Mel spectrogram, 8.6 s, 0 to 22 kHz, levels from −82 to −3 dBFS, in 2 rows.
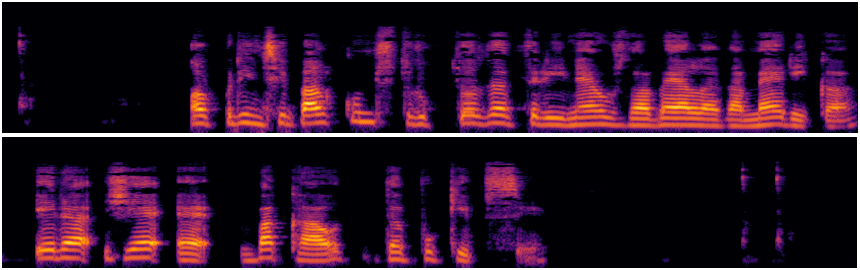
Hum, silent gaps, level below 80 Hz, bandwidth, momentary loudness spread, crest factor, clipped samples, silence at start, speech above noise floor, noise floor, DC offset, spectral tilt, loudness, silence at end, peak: none; none; -72 dBFS; 11.5 kHz; 12 LU; 22 dB; under 0.1%; 0.1 s; 61 dB; -84 dBFS; under 0.1%; -3 dB/octave; -23 LUFS; 1.6 s; -4 dBFS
